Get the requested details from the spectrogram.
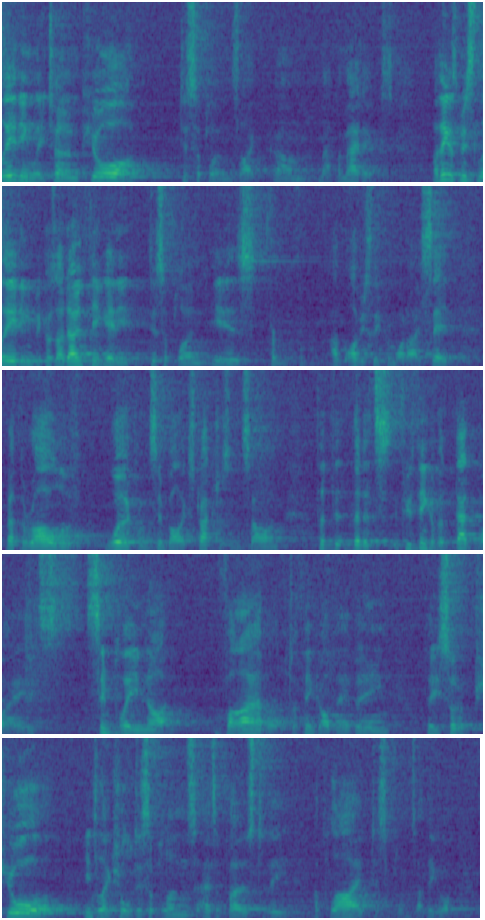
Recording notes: A Sydney Ideas event on 25 March 2014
